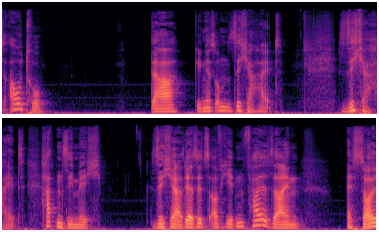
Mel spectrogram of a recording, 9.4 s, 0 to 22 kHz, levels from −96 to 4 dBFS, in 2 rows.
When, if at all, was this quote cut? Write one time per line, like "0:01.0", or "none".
0:05.2
0:07.0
